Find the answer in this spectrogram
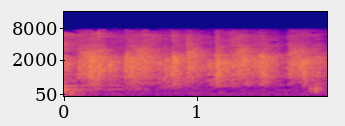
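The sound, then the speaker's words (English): A church audience in a chapel claps their hands together in a steady, dense wash of applause lasting a couple of seconds, without any voices on top. “Clap your hands”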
